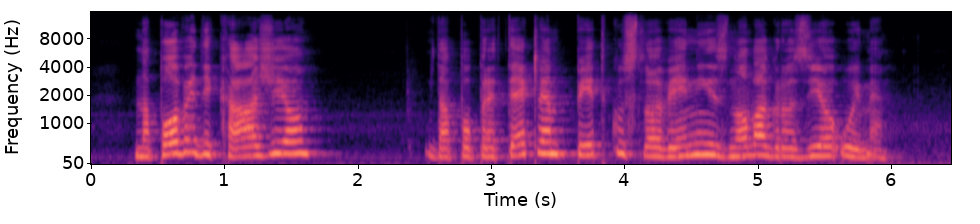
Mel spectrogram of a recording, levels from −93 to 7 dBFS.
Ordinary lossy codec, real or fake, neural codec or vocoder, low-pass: none; fake; vocoder, 48 kHz, 128 mel bands, Vocos; 14.4 kHz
